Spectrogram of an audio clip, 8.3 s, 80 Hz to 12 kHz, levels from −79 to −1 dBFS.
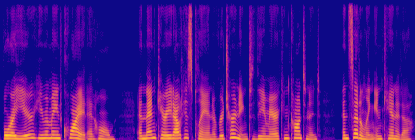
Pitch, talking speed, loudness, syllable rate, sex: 240 Hz, 175 wpm, -19 LUFS, 5.0 syllables/s, female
